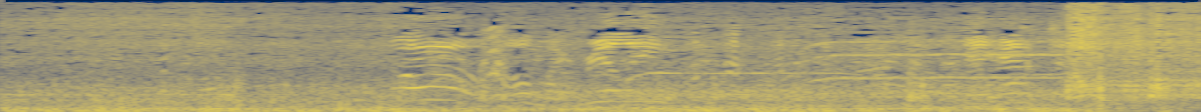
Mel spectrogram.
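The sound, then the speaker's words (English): A roller coaster car at Cedar Point rumbles steadily over two small hills before the initial climb, with loud wind roar buffeting throughout while riders let out excited exclamations over the noise. “Those were two little waves before the initial climb up.”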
